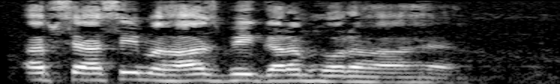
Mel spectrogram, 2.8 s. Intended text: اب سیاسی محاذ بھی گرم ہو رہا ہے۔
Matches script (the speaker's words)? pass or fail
pass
